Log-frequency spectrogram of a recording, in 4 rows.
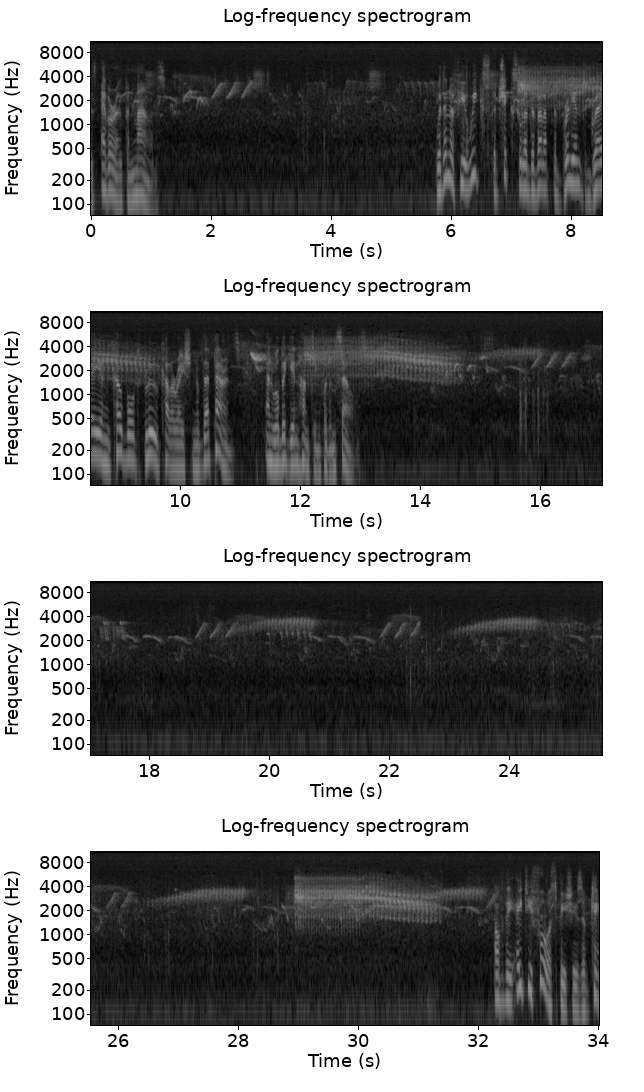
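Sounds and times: kingfisher trilled calls: 27.0 - 32.4.

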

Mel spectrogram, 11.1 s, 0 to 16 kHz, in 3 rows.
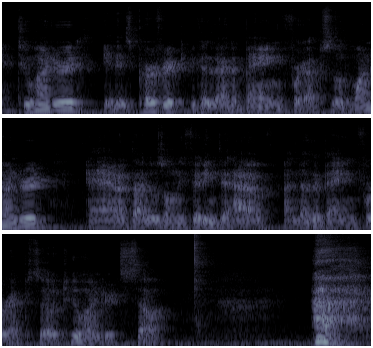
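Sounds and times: man sighing: 10.4 - 11.0.

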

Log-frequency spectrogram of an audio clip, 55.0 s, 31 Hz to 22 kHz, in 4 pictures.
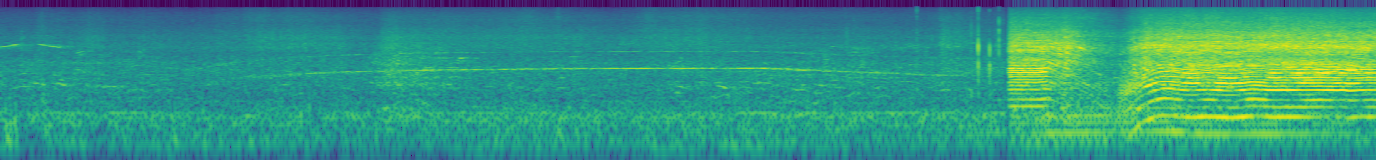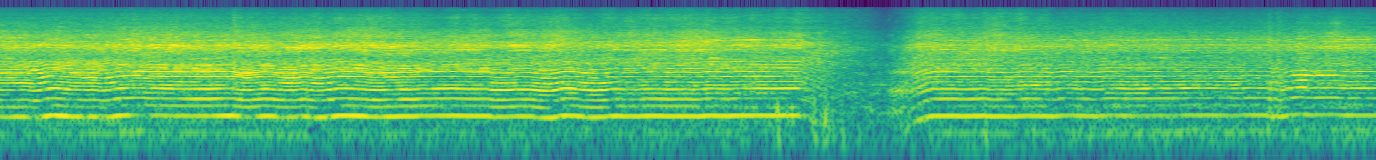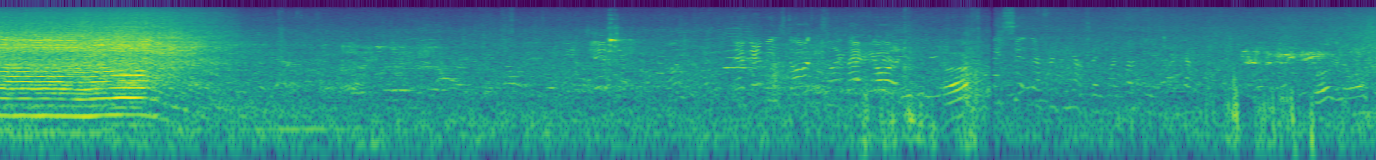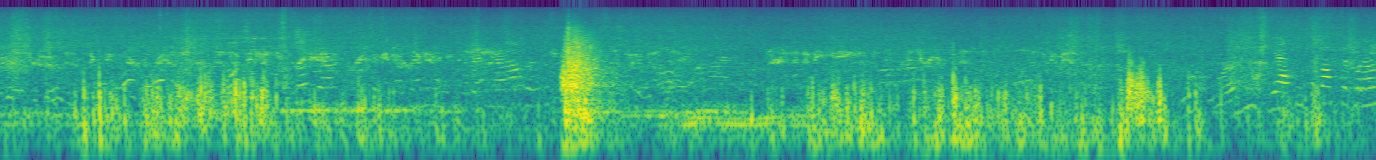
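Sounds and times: small engine running at high speed: 10.1 - 29.9.

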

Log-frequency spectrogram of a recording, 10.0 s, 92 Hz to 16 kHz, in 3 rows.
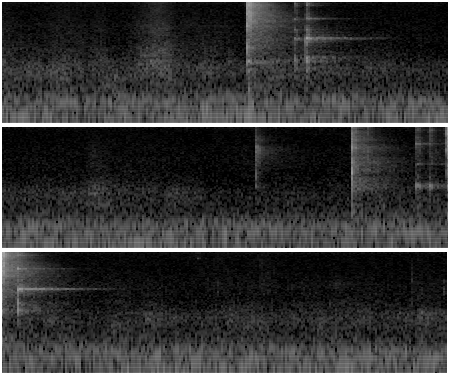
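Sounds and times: faint low hum: 0.0 - 10.0
sharp snap: 1.8 - 2.3.

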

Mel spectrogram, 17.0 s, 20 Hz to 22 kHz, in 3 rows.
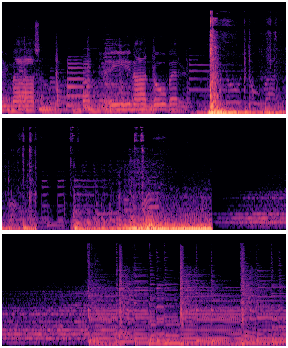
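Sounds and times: country song with male singer: 0.0 - 6.6
loud low rumble in lorry cab: 3.9 - 6.4, 7.1 - 9.9.

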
